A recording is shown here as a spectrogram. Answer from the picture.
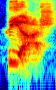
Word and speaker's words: triage: according to Bruce Amos he did this triage triage this is how you pronounce it triage Theory and he says his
